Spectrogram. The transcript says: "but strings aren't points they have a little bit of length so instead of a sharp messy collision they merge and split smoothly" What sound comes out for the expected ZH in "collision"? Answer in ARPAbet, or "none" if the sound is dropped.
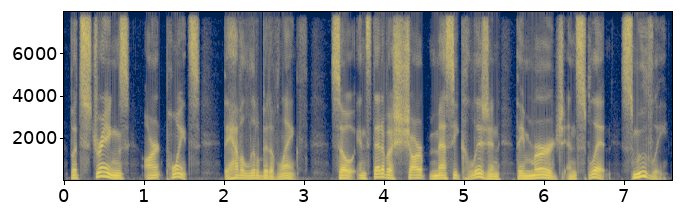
ZH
